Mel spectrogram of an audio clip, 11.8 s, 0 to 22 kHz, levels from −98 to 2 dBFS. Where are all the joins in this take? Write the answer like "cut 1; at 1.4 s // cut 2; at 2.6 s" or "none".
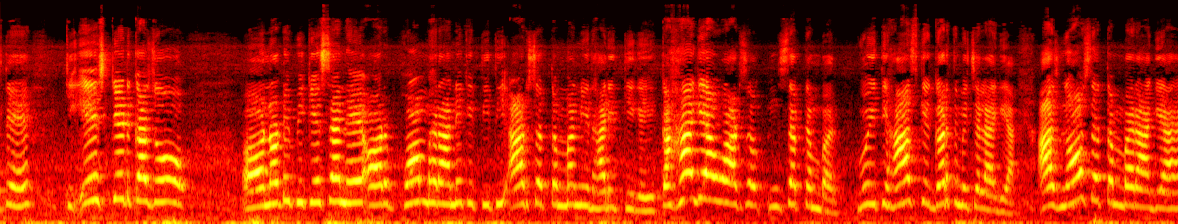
none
